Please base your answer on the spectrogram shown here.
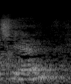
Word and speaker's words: Chien: your world track under close of then chin everybody always gets confused how to pronounce but it's right in terms of forget the phonetics that you see on the screen but it's chin uh CEO and chief strategist of value growth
